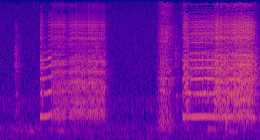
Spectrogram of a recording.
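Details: Male pet scarlet-chested parakeet, a month younger than his mate who sits beside him, crying while being coaxed to step up; two harsh, buzzy, drawn-out cries of about a second each over a hiss of room noise.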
